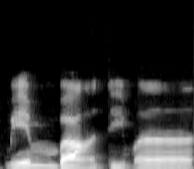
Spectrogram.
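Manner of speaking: "mim ba di ma" slow with m before b; iqlab reading. Shown as a demonstration. Teacher recites the example for learners. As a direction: model "mim ba di ma" slowly. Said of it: "Seperti ini".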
